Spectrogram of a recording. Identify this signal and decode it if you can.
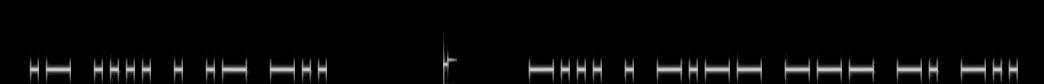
Morse code, heard as a keyed tone, about 15 wpm, 700 Hz. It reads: AHEAD BEYOND
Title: Sentences from Top 1100 Words - New Word Drill Alt - 15wpm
